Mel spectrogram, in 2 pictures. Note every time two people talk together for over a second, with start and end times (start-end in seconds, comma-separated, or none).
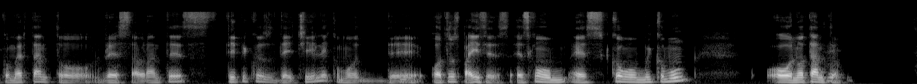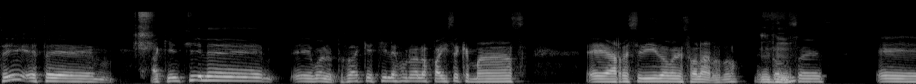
none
